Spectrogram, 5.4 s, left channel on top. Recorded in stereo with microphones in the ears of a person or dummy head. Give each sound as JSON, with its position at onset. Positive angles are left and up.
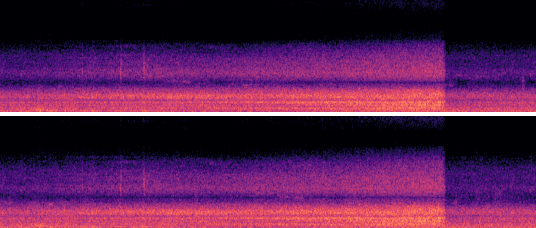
{"t": 0.0, "sound": "a vehicle", "side_deg": 0}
